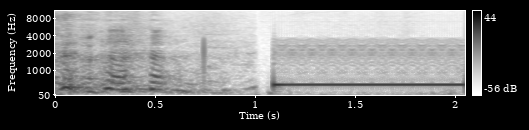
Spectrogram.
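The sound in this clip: Keypad tone from a mobile phone being dialed: after brief talk, a single steady electronic beep sounds at an even pitch and holds for about a second.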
